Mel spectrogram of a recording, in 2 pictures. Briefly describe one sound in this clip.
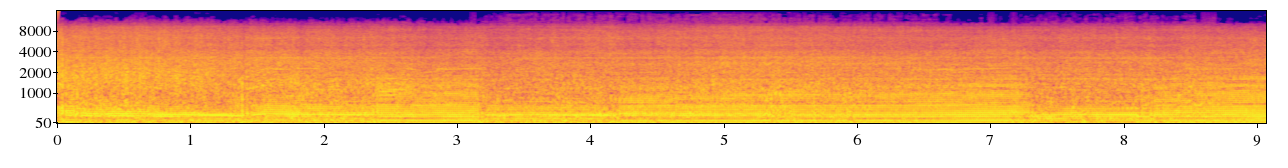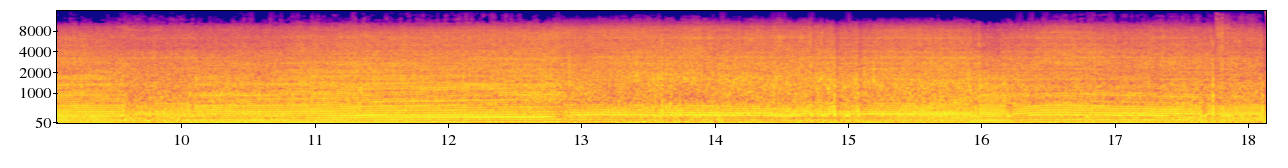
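A motorcycle engine hums loudly up close, its pitch rising and falling as the rider shifts gears.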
